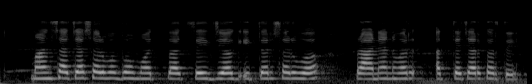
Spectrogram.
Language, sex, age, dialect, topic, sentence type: Marathi, female, 60-100, Standard Marathi, agriculture, statement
